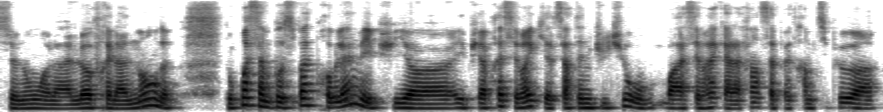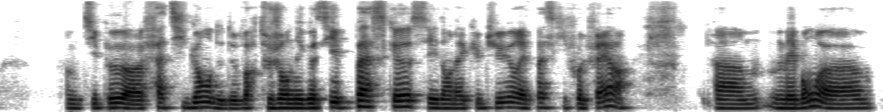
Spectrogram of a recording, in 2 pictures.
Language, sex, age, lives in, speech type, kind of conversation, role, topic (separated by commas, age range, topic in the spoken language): French, male, 45-49, France, conversation, unstructured, none, Est-il acceptable de négocier les prix partout où l’on va ?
